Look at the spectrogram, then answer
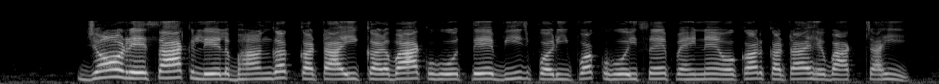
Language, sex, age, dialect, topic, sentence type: Maithili, female, 18-24, Eastern / Thethi, agriculture, statement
